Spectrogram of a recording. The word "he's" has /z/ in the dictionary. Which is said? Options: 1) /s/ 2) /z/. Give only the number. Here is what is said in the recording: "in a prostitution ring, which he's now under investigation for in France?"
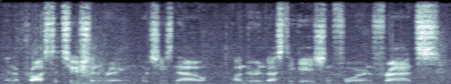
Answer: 2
